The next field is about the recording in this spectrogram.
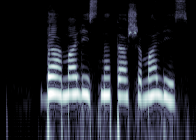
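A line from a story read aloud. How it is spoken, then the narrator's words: Hollow, muffled voice. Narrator (Russian): глухим голосом проговорил князь Иван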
